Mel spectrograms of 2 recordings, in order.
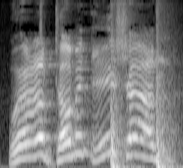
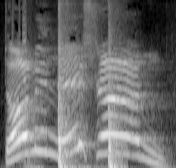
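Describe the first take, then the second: First: Much higher, slow drawn-out megalomaniac; hammed-up evil mastermind proclaiming domination; mock villain. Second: Much higher, even slower drawn-out proclamation; hammed-up evil mastermind, bigger still; mock villain. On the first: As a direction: savour the word like a cartoon villain. Doctor Loeb's answer. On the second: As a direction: stretch it out grandly like a cartoon villain. Doctor Loeb repeats.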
